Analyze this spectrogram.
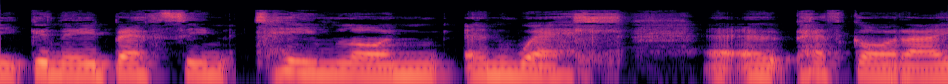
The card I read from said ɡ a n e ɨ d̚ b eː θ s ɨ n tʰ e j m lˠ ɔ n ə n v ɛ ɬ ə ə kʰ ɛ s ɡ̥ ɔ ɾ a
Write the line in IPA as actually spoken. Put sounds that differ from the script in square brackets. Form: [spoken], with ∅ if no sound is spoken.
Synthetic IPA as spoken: ɡ [ə] n e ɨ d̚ b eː θ s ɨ n tʰ e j m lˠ ɔ n ə n [w] ɛ ɬ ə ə [pʰ] ɛ [θ] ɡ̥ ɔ ɾ a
